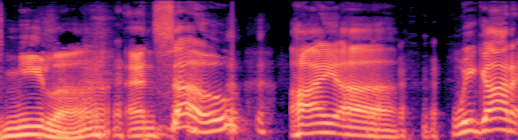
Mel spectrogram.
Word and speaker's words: Miele: that's an upgrade from a Whirlpool is called Miele. It's Miele, but it's pronounced Miele, and I had never heard of that.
